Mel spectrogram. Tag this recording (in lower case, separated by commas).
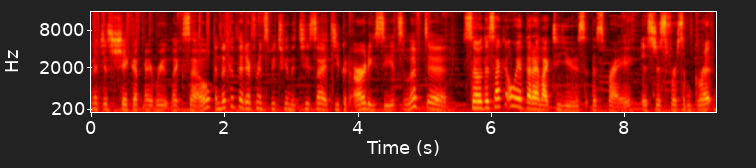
music, speech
